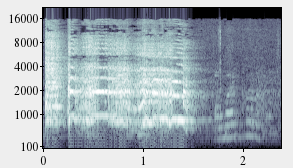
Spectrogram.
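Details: Rooster crowing close and very loud beside a cockfight in Puerto Rico during winter, a strained sustained crow of about one and a half seconds that drops away into softer calls.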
